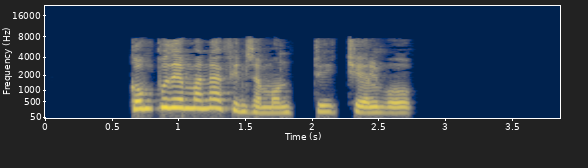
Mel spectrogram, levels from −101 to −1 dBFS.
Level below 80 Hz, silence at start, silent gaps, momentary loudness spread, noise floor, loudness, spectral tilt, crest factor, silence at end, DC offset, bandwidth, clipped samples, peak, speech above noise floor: -62 dBFS; 0.65 s; 1.87-2.01 s, 2.19-2.26 s; 11 LU; under -90 dBFS; -17 LUFS; -5 dB/octave; 18 dB; 1.15 s; under 0.1%; 8 kHz; under 0.1%; -2 dBFS; over 74 dB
